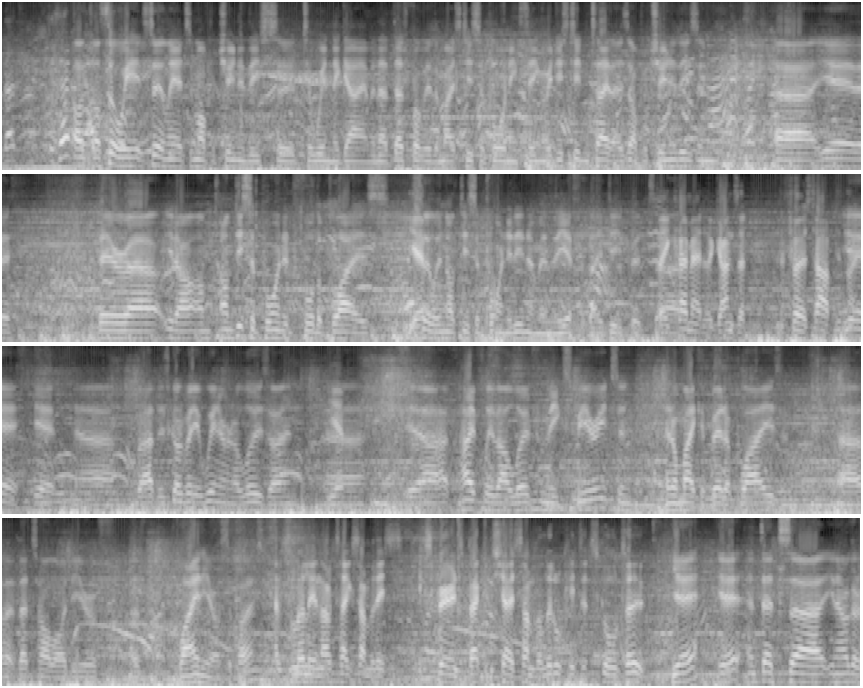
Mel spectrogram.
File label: post grand final interview; ARL Schoolboys Cup - GRAND FINAL - Matraville SHS v The Hills SHS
